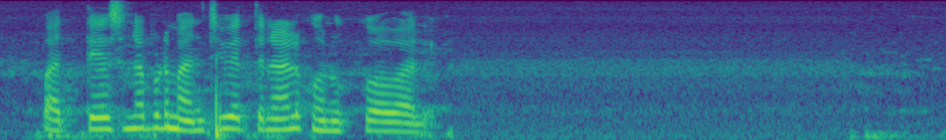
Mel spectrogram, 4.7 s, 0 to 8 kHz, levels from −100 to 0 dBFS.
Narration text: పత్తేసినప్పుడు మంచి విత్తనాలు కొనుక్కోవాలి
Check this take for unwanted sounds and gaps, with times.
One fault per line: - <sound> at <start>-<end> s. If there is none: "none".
none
